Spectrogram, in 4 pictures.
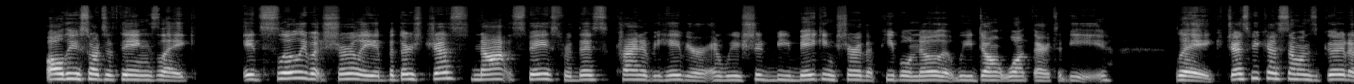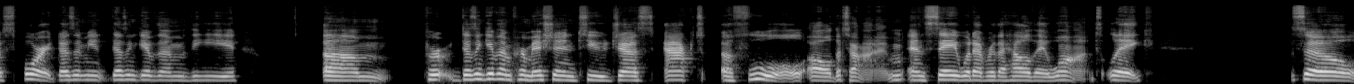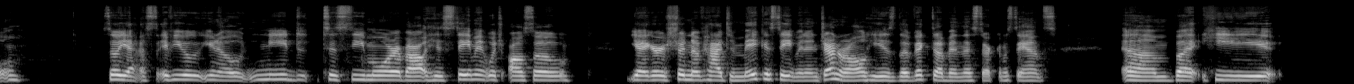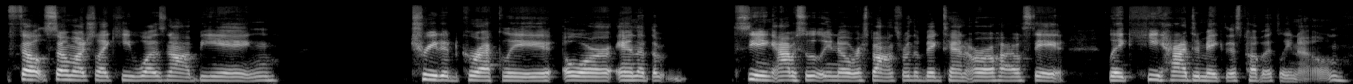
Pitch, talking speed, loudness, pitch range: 200 Hz, 155 wpm, -18 LUFS, 190-225 Hz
